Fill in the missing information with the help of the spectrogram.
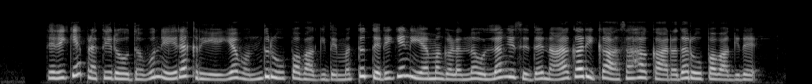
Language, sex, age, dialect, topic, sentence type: Kannada, female, 18-24, Mysore Kannada, banking, statement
